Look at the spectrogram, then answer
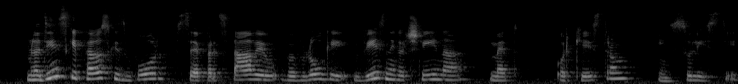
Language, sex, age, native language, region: Slovenian, female, 18-29, Slovenian, Drava region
